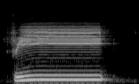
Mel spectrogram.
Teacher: या के ऊपर छोटी मद है, 3 अलिफ के बराबर खींच कर पढ़ेंगे।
